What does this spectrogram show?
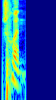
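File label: "chun", Mandarin Chinese pinyin, neutral tone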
